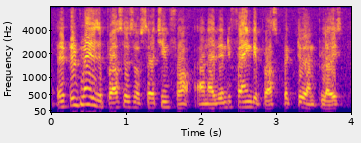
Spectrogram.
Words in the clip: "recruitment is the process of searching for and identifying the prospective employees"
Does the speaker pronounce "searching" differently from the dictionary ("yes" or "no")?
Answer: no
